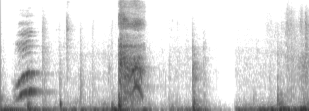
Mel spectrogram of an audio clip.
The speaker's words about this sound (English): Whoop. Sorry, don't mind me. I'm knocking shit over. I was about to ask, are you good? Yeah. No, I was reaching for something and I knocked my mic stand over, but I didn't hit anything, so we're good. I caught it.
